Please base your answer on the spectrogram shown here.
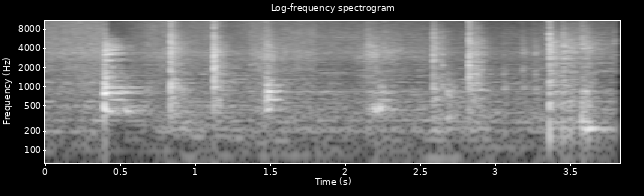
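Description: Food fries in a deep fryer as a skimmer clinks and the basket is shaken, giving repeated sharp metallic taps and scrapes at a loose rhythm over a steady background sizzle, close by.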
